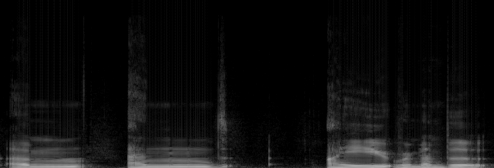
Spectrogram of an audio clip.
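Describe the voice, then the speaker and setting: A British vlogger in his 20s tells personal stories to camera in a rambling, chatty, loose way. His mid-range voice is clean and darkish, delivered completely flat and very slowly.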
